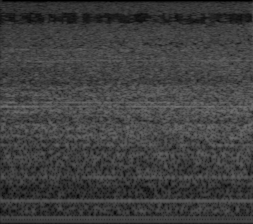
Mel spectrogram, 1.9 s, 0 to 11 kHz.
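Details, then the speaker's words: 3000 rpm single-phase motor on 220 V, started with capacitor then capacitor removed: steady even hum at constant pitch, no knocks or wavering, running smoothly at full speed. Normal running. "The three-thousander started working You can do everything with the button"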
